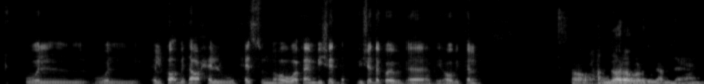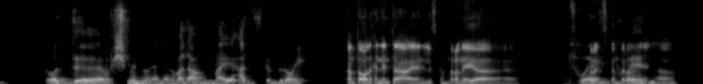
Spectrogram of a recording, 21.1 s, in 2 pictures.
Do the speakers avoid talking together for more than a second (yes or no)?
no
